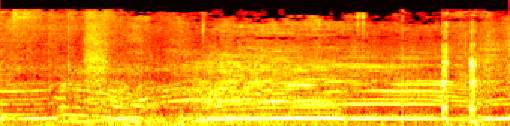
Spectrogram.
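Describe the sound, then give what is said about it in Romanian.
A cow lets out a long, loud, drawn-out moo that rises slightly and then holds steady for several seconds, on the streets of Iași, with a couple of faint clicks near the end and no talking. “Oarecum în context, îmi permit să spun, primăria a făcut un apel la cetățeni zilele trecute, apel prin care le roagă pe cetățenii pe ieșeni să nu mai lase cai și vacile libere pe străzi, străzile din Iași.”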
